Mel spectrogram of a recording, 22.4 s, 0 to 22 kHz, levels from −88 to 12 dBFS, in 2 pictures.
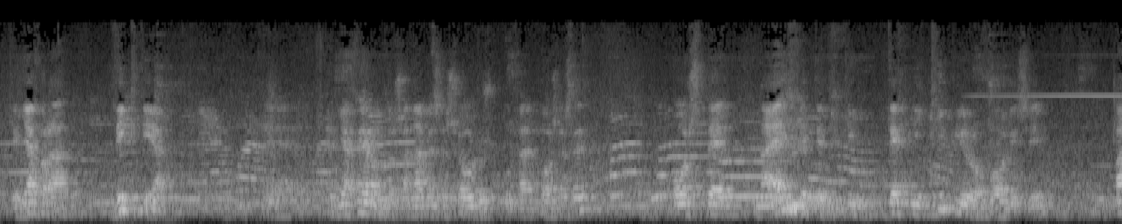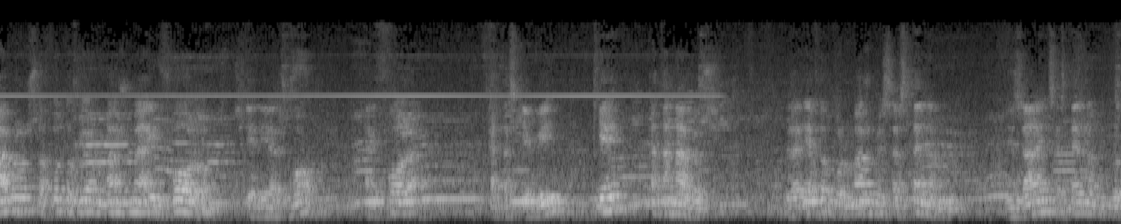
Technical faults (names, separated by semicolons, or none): feedback whistle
